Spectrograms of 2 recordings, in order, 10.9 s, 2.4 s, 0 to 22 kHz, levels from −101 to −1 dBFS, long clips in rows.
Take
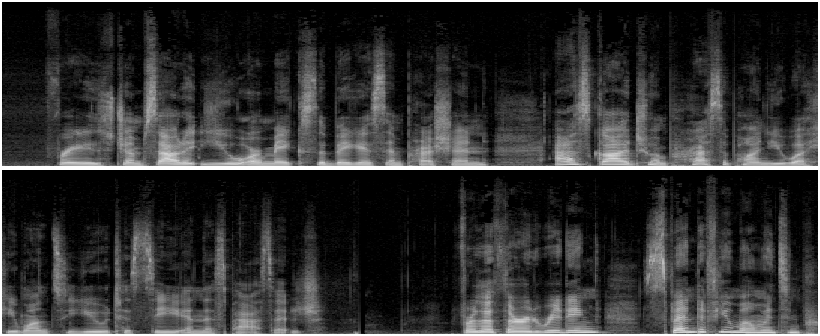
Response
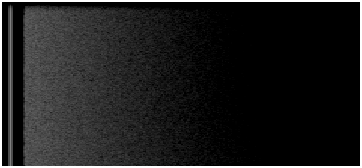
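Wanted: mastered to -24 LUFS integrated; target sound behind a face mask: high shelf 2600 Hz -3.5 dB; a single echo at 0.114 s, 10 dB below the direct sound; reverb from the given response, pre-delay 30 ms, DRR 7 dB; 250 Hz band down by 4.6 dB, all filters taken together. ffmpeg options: -filter_complex "[0:a]equalizer=f=250:t=o:g=-6,aecho=1:1:114:0.316,asplit=2[a][b];[1:a]atrim=start_sample=2205,adelay=30[c];[b][c]afir=irnorm=-1:irlink=0,volume=-2.5dB[d];[a][d]amix=inputs=2:normalize=0,highshelf=f=2.6k:g=-3.5,volume=3dB"

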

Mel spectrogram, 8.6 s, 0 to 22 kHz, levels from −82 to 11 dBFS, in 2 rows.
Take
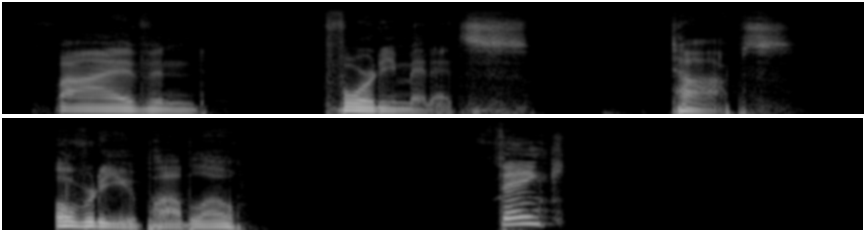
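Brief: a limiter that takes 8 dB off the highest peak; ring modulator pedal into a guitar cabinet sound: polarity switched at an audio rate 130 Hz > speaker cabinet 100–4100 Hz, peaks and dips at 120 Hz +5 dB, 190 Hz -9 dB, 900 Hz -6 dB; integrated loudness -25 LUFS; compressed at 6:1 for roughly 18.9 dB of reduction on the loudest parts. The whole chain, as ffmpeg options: -af "acompressor=threshold=-35dB:ratio=6,alimiter=level_in=5.5dB:limit=-24dB:level=0:latency=1,volume=-5.5dB,aeval=exprs='val(0)*sgn(sin(2*PI*130*n/s))':c=same,highpass=100,equalizer=f=120:t=q:w=4:g=5,equalizer=f=190:t=q:w=4:g=-9,equalizer=f=900:t=q:w=4:g=-6,lowpass=f=4.1k:w=0.5412,lowpass=f=4.1k:w=1.3066,volume=19.5dB"

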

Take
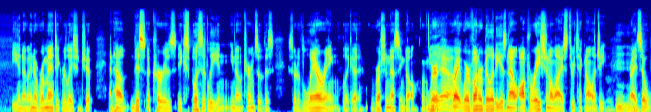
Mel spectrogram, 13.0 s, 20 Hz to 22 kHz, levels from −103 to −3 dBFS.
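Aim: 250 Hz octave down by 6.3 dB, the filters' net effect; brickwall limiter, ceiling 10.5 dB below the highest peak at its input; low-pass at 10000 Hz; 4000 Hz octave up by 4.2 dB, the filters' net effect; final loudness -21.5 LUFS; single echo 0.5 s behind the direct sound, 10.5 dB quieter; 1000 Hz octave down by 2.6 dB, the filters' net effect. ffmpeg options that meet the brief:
-af "lowpass=10k,equalizer=f=250:t=o:g=-8,equalizer=f=1k:t=o:g=-3.5,equalizer=f=4k:t=o:g=6,alimiter=limit=-19dB:level=0:latency=1,aecho=1:1:500:0.299,volume=10.5dB"

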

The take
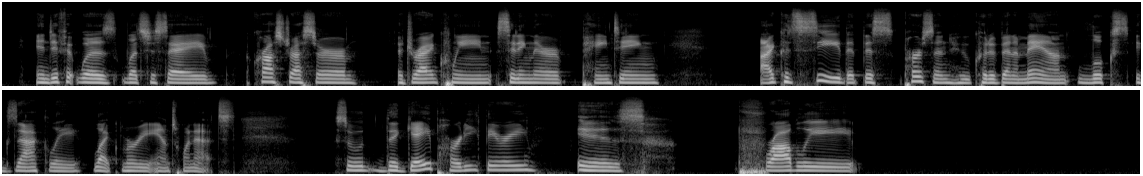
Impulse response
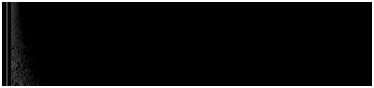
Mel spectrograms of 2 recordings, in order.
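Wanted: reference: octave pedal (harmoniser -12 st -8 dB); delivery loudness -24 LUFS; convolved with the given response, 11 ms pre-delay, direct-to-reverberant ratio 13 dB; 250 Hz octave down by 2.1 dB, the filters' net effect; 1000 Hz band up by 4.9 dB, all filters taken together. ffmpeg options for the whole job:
-filter_complex "[0:a]equalizer=f=250:t=o:g=-4,equalizer=f=1k:t=o:g=7,asplit=2[a][b];[1:a]atrim=start_sample=2205,adelay=11[c];[b][c]afir=irnorm=-1:irlink=0,volume=-13dB[d];[a][d]amix=inputs=2:normalize=0,asplit=2[e][f];[f]asetrate=22050,aresample=44100,atempo=2,volume=-8dB[g];[e][g]amix=inputs=2:normalize=0,volume=-1.5dB"

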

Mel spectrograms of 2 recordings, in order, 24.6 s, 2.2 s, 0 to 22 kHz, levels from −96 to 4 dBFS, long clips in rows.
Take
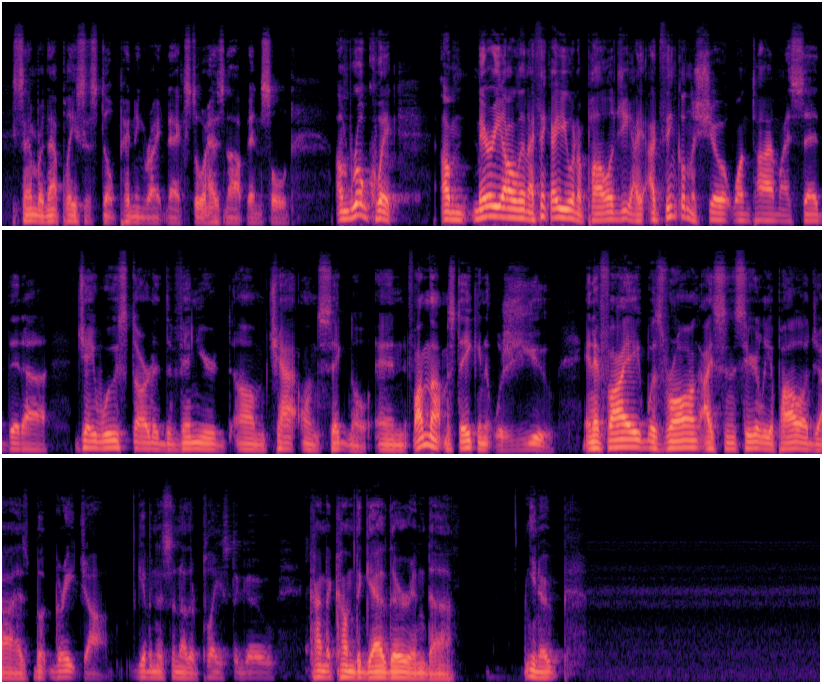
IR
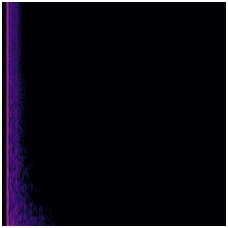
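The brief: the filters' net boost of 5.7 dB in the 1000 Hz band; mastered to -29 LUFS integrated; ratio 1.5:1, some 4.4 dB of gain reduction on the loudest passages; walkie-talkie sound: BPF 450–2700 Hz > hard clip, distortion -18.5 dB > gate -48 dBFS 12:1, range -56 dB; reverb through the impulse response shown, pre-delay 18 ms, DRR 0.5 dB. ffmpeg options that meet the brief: -filter_complex "[0:a]equalizer=f=1k:t=o:g=8,acompressor=threshold=-24dB:ratio=1.5,asplit=2[a][b];[1:a]atrim=start_sample=2205,adelay=18[c];[b][c]afir=irnorm=-1:irlink=0,volume=1dB[d];[a][d]amix=inputs=2:normalize=0,highpass=450,lowpass=2.7k,asoftclip=type=hard:threshold=-13.5dB,agate=range=-56dB:threshold=-48dB:ratio=12,volume=-1dB"

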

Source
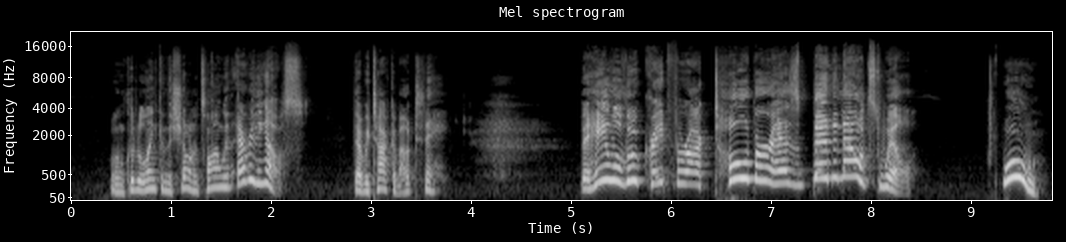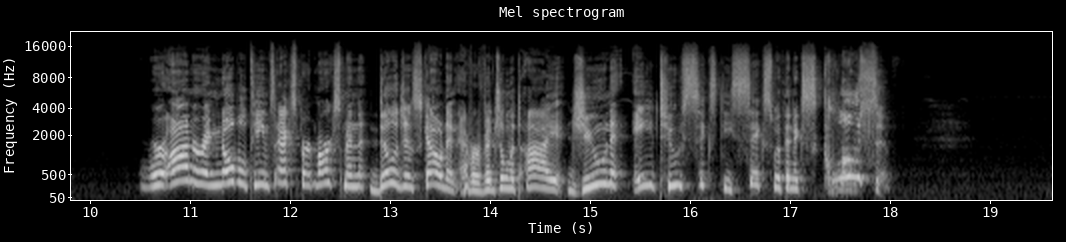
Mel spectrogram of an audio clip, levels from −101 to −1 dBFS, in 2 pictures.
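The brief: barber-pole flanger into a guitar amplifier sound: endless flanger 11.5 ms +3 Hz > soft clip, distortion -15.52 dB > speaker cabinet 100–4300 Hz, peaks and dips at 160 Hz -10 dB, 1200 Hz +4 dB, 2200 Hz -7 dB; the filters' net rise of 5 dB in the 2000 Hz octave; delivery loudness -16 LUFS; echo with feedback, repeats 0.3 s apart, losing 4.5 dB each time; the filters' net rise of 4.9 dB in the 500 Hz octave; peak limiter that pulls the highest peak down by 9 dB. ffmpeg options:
-filter_complex "[0:a]equalizer=f=500:t=o:g=6,equalizer=f=2k:t=o:g=8.5,alimiter=limit=-18.5dB:level=0:latency=1,aecho=1:1:300|600|900|1200|1500|1800|2100|2400|2700:0.596|0.357|0.214|0.129|0.0772|0.0463|0.0278|0.0167|0.01,asplit=2[a][b];[b]adelay=11.5,afreqshift=3[c];[a][c]amix=inputs=2:normalize=1,asoftclip=threshold=-24.5dB,highpass=100,equalizer=f=160:t=q:w=4:g=-10,equalizer=f=1.2k:t=q:w=4:g=4,equalizer=f=2.2k:t=q:w=4:g=-7,lowpass=f=4.3k:w=0.5412,lowpass=f=4.3k:w=1.3066,volume=17.5dB"

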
